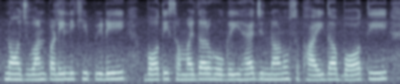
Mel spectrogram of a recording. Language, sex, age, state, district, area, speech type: Punjabi, female, 30-45, Punjab, Bathinda, rural, spontaneous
